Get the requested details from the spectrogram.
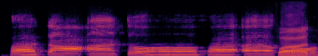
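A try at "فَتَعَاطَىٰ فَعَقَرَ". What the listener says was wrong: Fata'a to panjang. Fata'ata fa'aqara. Fata'ata fa'aqara.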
